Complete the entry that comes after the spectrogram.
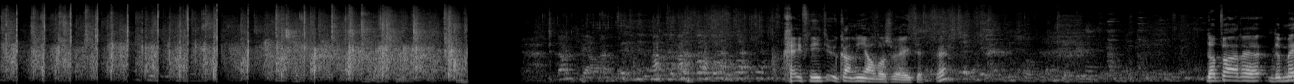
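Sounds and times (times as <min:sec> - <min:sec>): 
applause in council chamber: 0:00.0 - 0:04.7
laughter: 0:05.9 - 0:07.8, 0:09.3 - 0:11.0
speech: 0:07.9 - 0:09.8, 0:12.1 - 0:12.9.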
